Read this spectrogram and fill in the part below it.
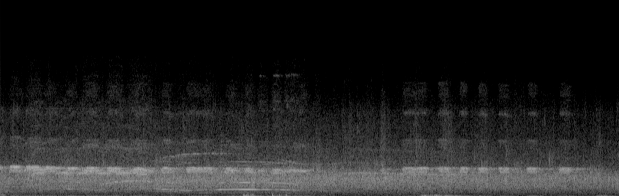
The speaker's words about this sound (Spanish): Dele fuerte ese aplauso al Señor.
